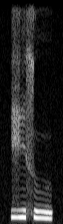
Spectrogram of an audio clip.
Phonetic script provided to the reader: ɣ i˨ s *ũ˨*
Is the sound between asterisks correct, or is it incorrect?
incorrect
